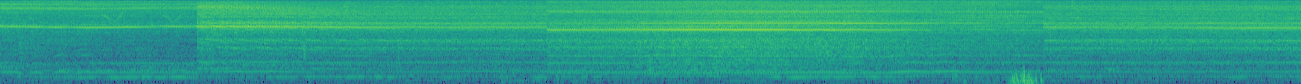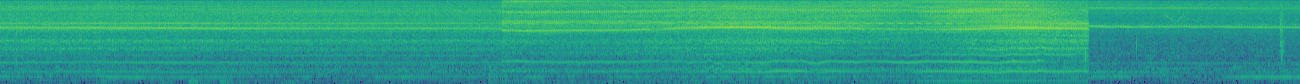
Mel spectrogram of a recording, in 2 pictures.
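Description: A small homemade remote-control helicopter's motor and rotor whining steadily in flight, the pitch wavering as it manoeuvres and jumping abruptly several times. There is one short thump about ten seconds in.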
